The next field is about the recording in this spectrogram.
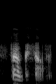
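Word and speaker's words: forecastle: ship but it's pronounced Folk Soul why is that try pronouncing it like an English sailor with no formal education Castle overtime at whittled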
